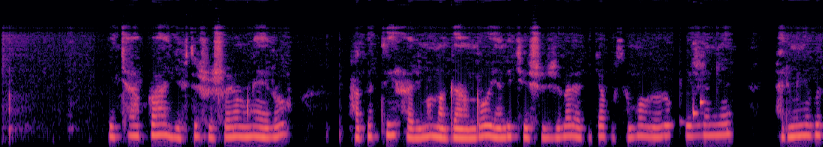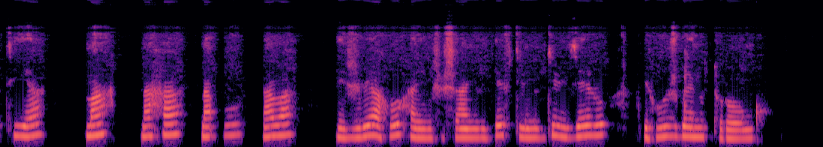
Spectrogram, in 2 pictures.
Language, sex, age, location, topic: Kinyarwanda, female, 36-49, Huye, health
